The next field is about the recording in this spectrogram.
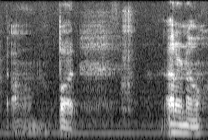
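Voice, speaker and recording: Against noticeable background noise, a man with a fairly low voice speaks fairly slowly, his pitch swinging very widely. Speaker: vlogger. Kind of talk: casual vlog monologue. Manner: halting, many fillers.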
